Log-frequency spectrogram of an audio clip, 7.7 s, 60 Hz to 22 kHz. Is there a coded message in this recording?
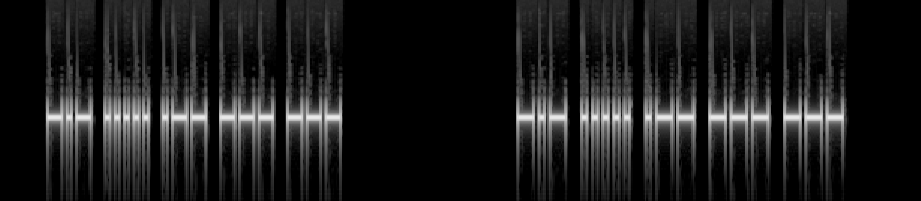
Yes: Morse code from 0.4 to 7.0 s, heard as a keyed tone, about 30 wpm, 700 Hz. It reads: K5WOO K5WOO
